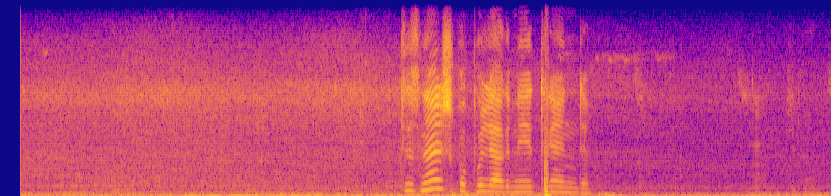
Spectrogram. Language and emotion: Russian, neutral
